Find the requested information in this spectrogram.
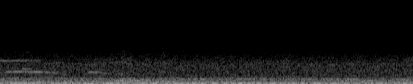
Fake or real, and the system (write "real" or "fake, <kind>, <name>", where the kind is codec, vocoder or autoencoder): real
